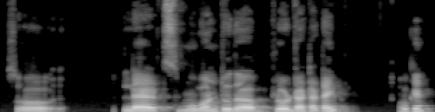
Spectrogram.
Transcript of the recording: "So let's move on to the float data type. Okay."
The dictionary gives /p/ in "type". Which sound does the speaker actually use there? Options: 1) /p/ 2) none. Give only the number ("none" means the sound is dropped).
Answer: 1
